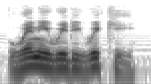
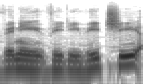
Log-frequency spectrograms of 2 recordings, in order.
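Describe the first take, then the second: First: Each word begins with a W sound. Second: Each word begins with a V sound. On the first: This is how Caesar likely said it in classical Latin. "it probably would have been" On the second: This is the familiar later pronunciation. "Julius Caesar's famous saying"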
